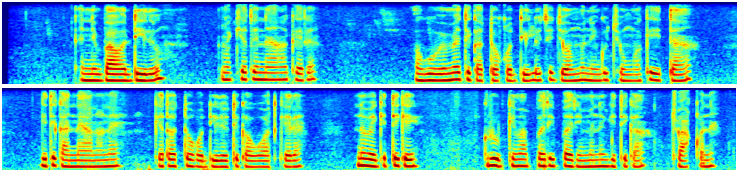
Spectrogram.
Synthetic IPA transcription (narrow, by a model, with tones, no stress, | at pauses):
e˨ni˨ba˨ɔ˨di˨lo˦ | mɛ˦kɪ˦tɪ˦nɛ˦nɔ˦ke˨de˦ | a˨wo˨be˨mɛ˦tje˦ka˨to˨ko˨di˨lo˦t͡ʃi˦d͡ʒɔ˨ma˦ne˨ɡo˦t͡ʃu˨ŋwa˨kiː˦˨ta˨˦ | ɡi˦tje˦ka˨nɛ˨nɔ˨nɛ˦kɪ˦tɔ˦tʊ˦ko˨di˨lo˨tje˦ka˨wɔ˨tke˨ɾe˦ | no˦we˨ɡi˦tje˦ki˦ | ɡ̥ɾu˦p̚ɡi˦ma˦pa˦ɾi˦pa˦ɾi˨ma˦no˦ɡi˦tje˦ka˨t͡ʃwa˨kːɔ˦nɛ˦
